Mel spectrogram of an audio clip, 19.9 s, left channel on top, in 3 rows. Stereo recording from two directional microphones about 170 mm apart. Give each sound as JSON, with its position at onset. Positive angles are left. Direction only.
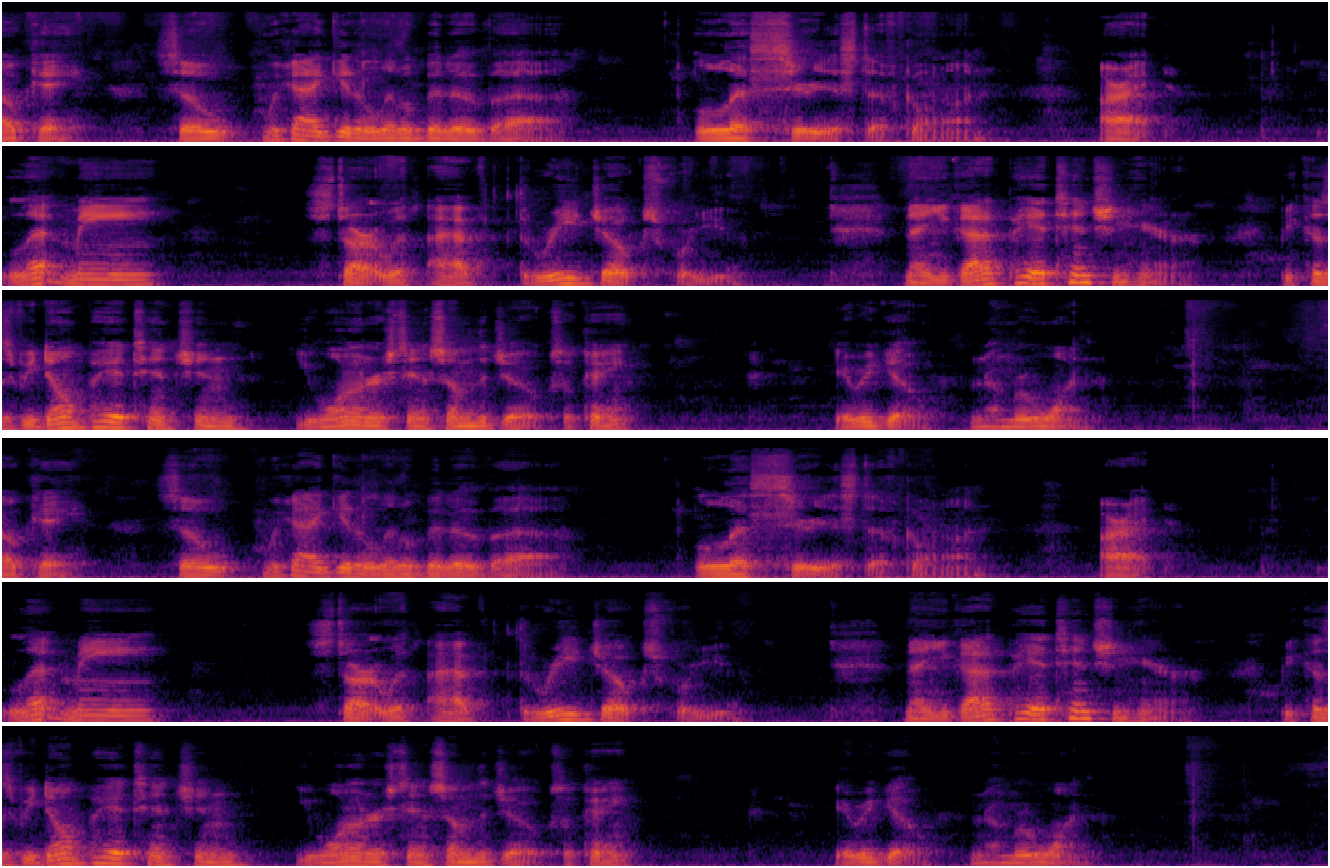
{"t": 0.0, "sound": "speech", "side_deg": 5}
{"t": 17.4, "sound": "speech", "side_deg": 5}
